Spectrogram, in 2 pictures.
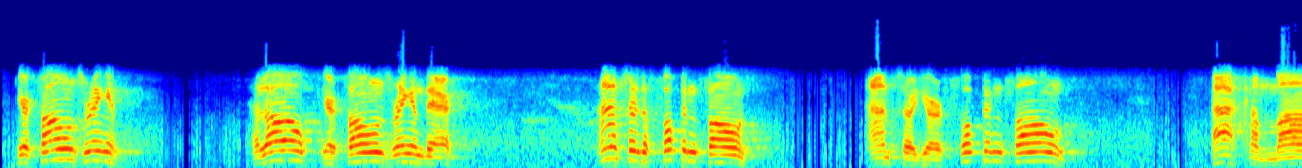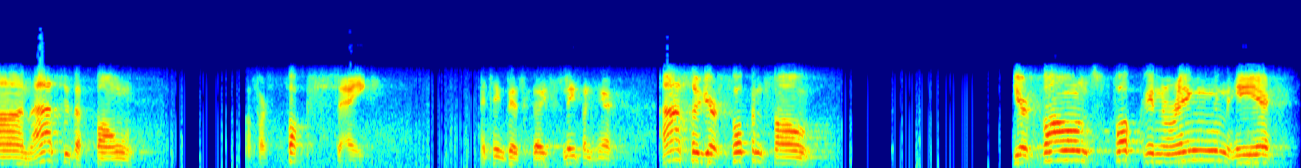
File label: rude ringtone answer the phone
